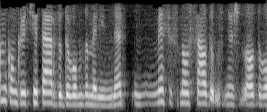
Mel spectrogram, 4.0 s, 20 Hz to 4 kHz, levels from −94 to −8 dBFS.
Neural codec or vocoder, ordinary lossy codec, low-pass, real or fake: codec, 16 kHz, 0.9 kbps, LongCat-Audio-Codec; MP3, 24 kbps; 3.6 kHz; fake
